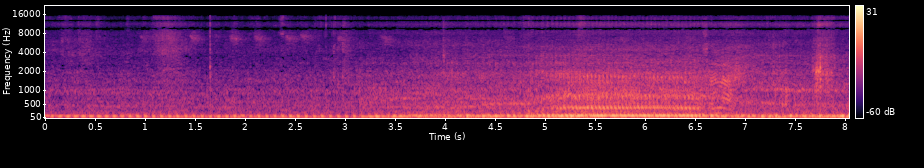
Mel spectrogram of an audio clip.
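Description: Yamaha NMAX scooter's single-cylinder engine running at low speed as it rides up close. It grows louder for a second or two about five seconds in, with a steady hum over the firing pulse.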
